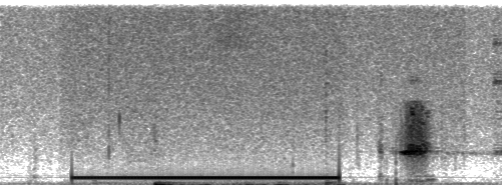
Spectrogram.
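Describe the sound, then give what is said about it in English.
A telephone dial tone hums steadily for about two seconds with a low rumble beneath it, then cuts off; a brief high-pitched electronic beep follows as the call is dialed. “So anyway, well, let's call him. Dial.”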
